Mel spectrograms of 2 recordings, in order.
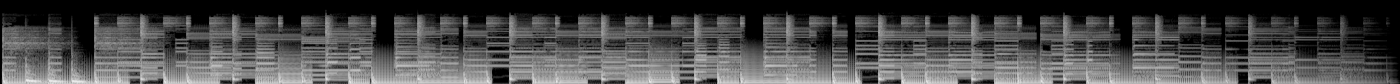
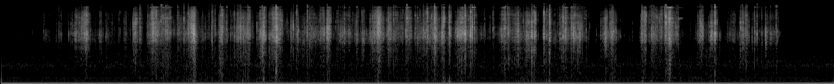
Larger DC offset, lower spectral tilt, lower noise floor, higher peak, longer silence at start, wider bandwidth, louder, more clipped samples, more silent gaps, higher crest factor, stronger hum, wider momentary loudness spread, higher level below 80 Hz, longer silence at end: second, under 0.1% vs 1%; first, -5 dB/octave vs 3.5 dB/octave; second, -36 dBFS vs -62 dBFS; about the same, 0 dBFS vs 0 dBFS; second, 0 s vs 0.45 s; second, 11.5 kHz vs 19 kHz; first, -15 LUFS vs -27 LUFS; neither; neither; second, 14 dB vs 30 dB; neither; about the same, 10 LU vs 10 LU; first, -20 dBFS vs -64 dBFS; second, 0.25 s vs 0.55 s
